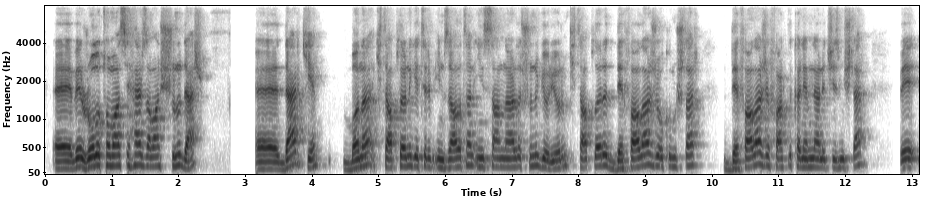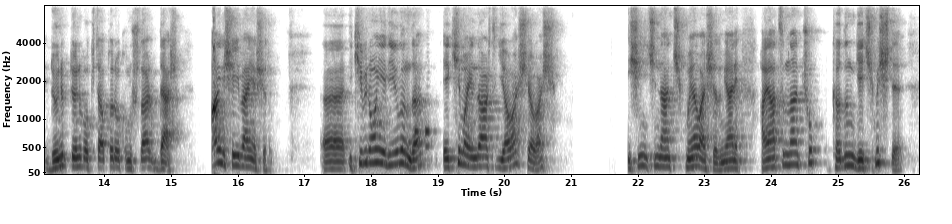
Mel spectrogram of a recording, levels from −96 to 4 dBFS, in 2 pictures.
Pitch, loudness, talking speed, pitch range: 155 Hz, -19 LUFS, 120 wpm, 145-180 Hz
